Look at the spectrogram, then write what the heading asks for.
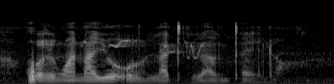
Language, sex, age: Tswana, male, 21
